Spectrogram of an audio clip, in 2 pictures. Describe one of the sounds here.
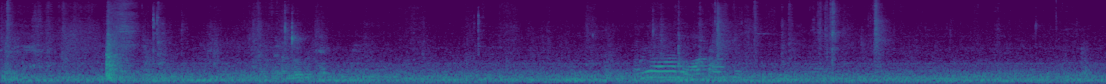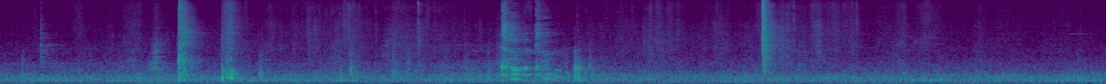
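Paper rustles and crinkles as a man handles it.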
